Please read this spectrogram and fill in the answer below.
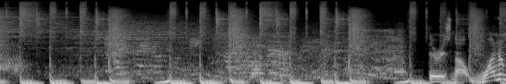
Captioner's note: chatter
